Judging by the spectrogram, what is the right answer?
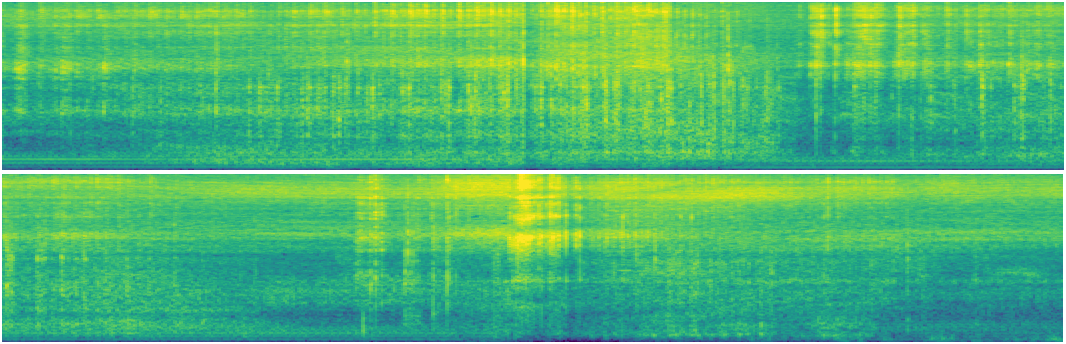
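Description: Small live-steam garden-railway locomotive running with a rapid chuffing exhaust and steam hiss, its wheels clattering on the track as the train passes, loudest about four to six seconds in.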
